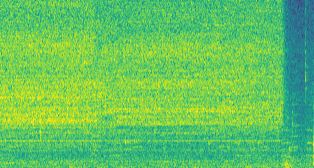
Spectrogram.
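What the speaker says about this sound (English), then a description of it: "I'm gonna get really hot water, and I'm gonna fill the hot water all the way to the top" Very hot tap water runs steadily into a pot being cleaned, a constant bright hissing rush that holds for several seconds and then cuts off abruptly near the end.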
